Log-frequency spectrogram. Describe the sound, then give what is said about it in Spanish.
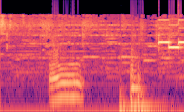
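A telephone ringtone chirps in steady, high electronic tones near the end, after brief speech, over a low background hum. “Teléfono.”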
